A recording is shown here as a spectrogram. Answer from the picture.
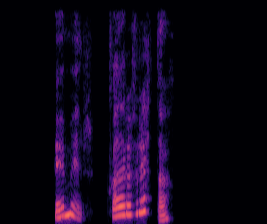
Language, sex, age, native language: Icelandic, female, 40-49, Icelandic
